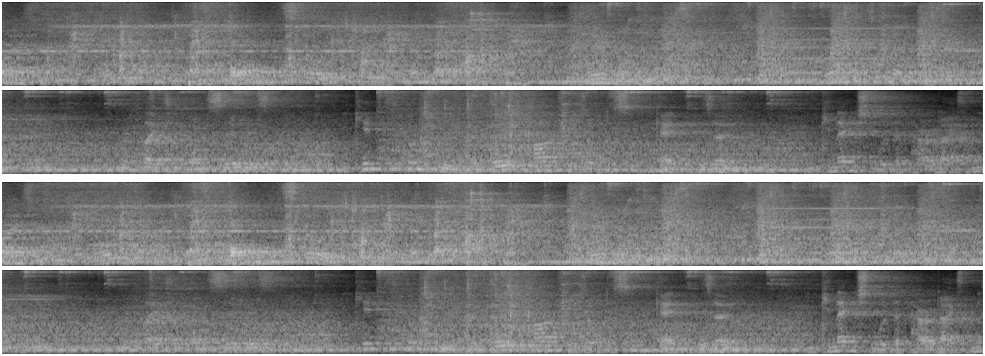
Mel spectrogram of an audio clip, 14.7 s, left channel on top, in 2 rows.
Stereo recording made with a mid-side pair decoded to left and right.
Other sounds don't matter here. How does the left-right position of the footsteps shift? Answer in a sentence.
You can hear the footsteps move from left to right and back again.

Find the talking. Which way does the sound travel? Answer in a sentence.
In this clip you hear the talking move from right to left and back again.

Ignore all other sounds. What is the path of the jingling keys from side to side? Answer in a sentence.
You can hear the jingling keys move from left to right and back again.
